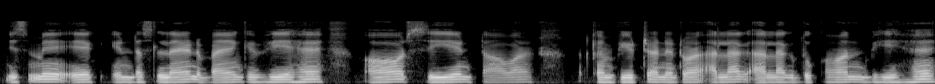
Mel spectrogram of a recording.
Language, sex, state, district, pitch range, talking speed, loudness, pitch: Hindi, male, Jharkhand, Ranchi, 105-115 Hz, 110 wpm, -16 LUFS, 110 Hz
